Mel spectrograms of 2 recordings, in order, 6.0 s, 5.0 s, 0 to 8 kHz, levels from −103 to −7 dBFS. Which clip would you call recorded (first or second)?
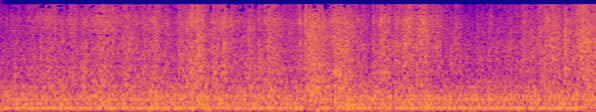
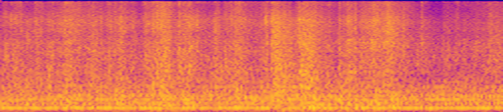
first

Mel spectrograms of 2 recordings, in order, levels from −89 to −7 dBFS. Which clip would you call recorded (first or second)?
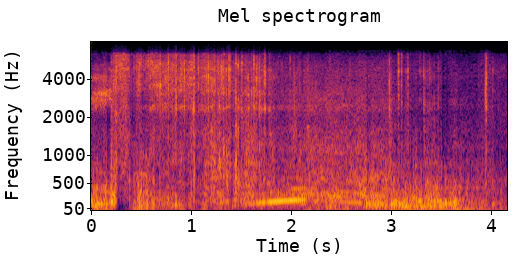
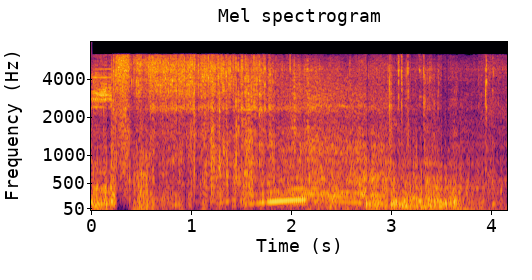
second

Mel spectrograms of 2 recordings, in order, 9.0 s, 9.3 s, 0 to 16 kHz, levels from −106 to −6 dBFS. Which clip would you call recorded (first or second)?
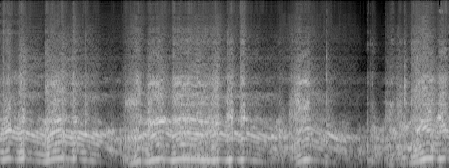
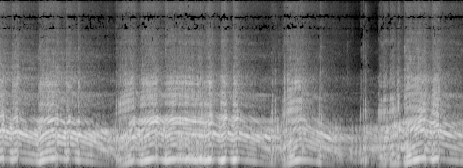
second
